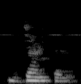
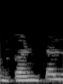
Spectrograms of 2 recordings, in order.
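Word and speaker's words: gentle: और एक वर्ड है जंटल, GENTL, जंटल। हम इसको गंटल नहीं बोल सकते क्योंकि इसके जी के बाद कौन सा वॉवल आ रहा है? ई वॉवल आ रहा है, तो इसका प्रोनाउंसिएशन है जंटल।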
